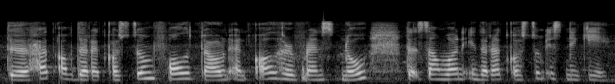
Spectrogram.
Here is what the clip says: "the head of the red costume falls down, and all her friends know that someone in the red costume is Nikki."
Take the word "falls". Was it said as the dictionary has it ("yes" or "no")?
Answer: no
